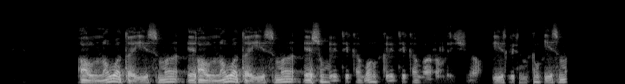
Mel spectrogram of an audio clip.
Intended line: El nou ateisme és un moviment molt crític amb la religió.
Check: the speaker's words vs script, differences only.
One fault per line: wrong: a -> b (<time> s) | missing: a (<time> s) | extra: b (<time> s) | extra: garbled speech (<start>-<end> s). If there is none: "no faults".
extra: el nou ateisme (2.0 s)
wrong: moviment -> crític (3.3 s)
extra: garbled speech (4.9-5.7 s)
